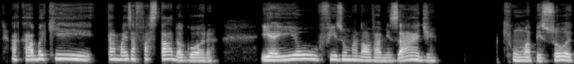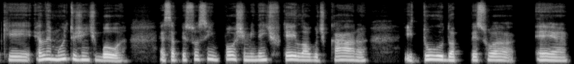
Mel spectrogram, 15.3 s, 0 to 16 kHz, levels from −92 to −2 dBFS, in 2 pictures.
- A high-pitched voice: No, medium, 170 Hz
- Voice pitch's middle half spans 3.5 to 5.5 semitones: Yes, average, 4.1 semitones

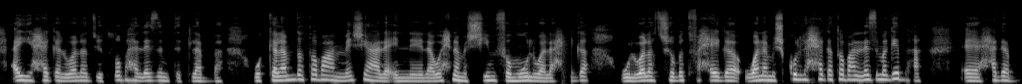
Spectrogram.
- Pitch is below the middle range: No, medium, 180 Hz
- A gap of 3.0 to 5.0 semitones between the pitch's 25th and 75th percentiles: Yes, average, 3.3 semitones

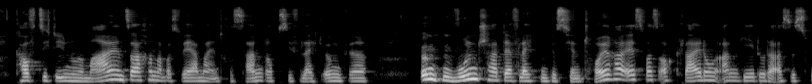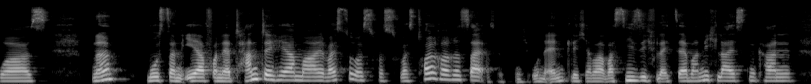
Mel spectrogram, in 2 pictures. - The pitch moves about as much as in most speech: Yes, average, 3.8 semitones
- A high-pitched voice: No, medium, 165 Hz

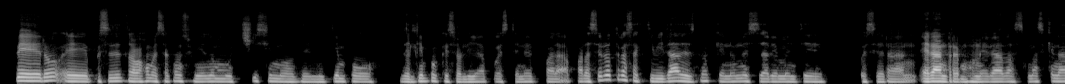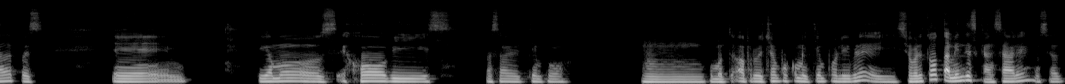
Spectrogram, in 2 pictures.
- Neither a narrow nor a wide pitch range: No, narrow, 2.3 semitones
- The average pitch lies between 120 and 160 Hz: Yes, low, 135 Hz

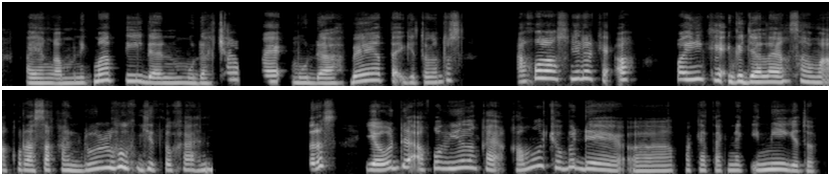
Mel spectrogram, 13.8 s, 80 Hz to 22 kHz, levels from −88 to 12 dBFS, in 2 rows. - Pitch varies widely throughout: Yes, wide, 5.7 semitones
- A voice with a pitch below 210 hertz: No, high, 245 Hz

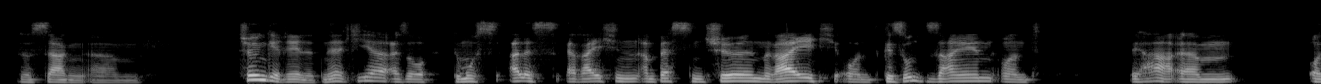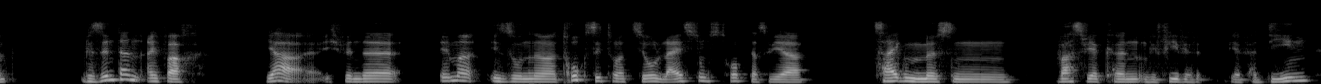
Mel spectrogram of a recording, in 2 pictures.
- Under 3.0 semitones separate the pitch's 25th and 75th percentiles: No, average, 3.8 semitones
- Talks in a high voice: No, low, 130 Hz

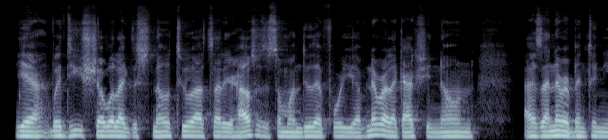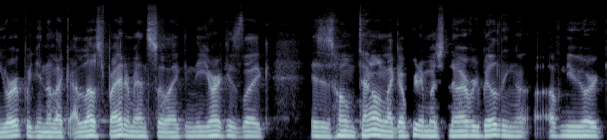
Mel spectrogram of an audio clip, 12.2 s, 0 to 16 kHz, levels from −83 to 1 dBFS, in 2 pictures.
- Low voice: Yes, low, 115 Hz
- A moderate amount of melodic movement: No, narrow, 1.9 semitones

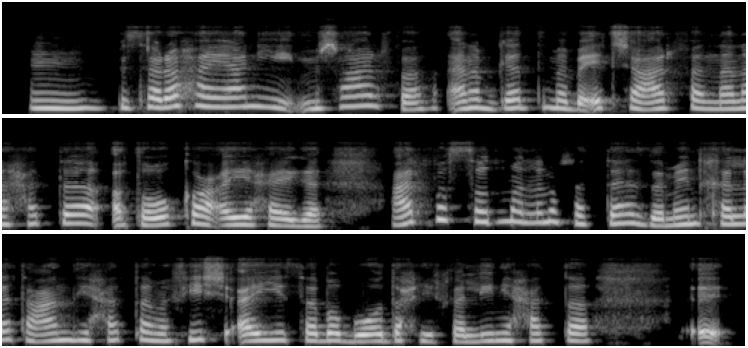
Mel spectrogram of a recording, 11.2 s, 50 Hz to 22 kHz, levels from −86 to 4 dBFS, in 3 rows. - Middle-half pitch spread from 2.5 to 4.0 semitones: Yes, average, 2.9 semitones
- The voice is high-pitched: Yes, very high, 270 Hz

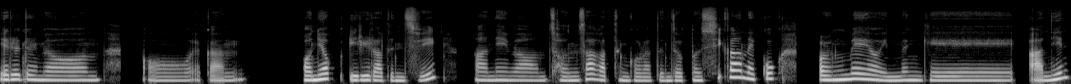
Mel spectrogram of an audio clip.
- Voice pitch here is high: Yes, high, 195 Hz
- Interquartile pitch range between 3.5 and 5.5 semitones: No, narrow, 2.6 semitones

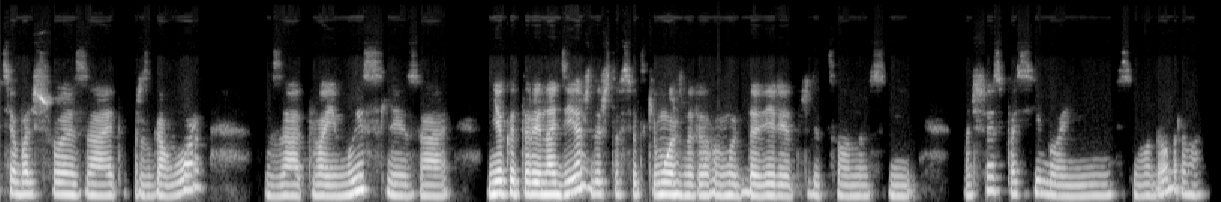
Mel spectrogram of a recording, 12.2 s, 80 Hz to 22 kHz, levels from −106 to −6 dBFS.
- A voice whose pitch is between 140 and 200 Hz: Yes, high, 190 Hz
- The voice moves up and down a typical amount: No, narrow, 2.1 semitones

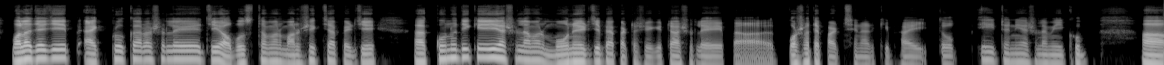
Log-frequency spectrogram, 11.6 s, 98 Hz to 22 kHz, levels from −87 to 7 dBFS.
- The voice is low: Yes, low, 130 Hz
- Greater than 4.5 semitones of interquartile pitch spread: Yes, average, 4.9 semitones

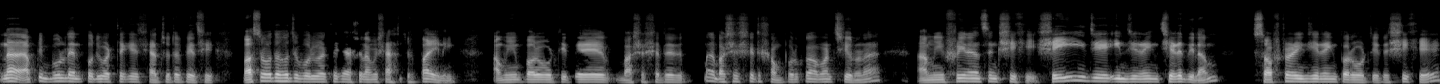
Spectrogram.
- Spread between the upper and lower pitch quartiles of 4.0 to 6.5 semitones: No, average, 3.5 semitones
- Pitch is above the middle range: No, low, 125 Hz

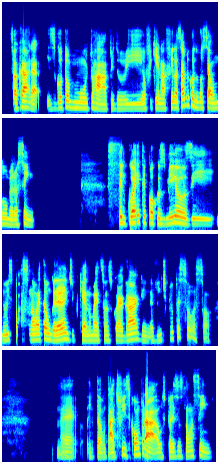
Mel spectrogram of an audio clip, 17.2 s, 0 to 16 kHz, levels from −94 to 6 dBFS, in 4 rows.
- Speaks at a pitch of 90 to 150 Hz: Yes, medium, 140 Hz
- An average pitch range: Yes, average, 3.9 semitones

